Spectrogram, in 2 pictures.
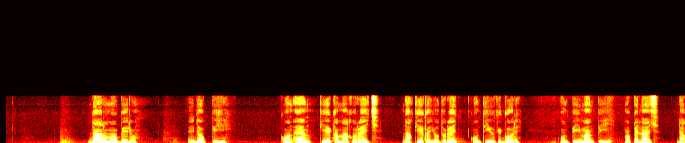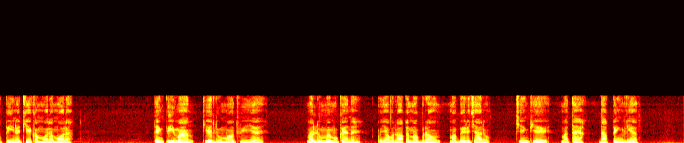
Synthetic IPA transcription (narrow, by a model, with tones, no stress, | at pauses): da˦no˦ma˦o˦be˨do˨ | i˨dɔ˦k̚piː˨ | kʊ˨nɛ˦ntje˦ka˨ma˨kɔ˨ɾɛ˦t͡ʃ | da˨k̚tje˦ka˨jʊ˨to˨ɾɛ˦t͡ʃkʊ˨nti˦ju˦kɪ˦ɡɔ˦le˨ | kʊ˨npiː˨ma˦npiː˨ | mɐ˦pɛ˦la˦t͡ʃ | dɔ˨k̚piː˦˨nɛ˦tje˦ka˨mɔ˨la˨mɔ˦la˦ | te˨ŋpiː˦˨ma˦˨ntje˦lu˨mːa˦o˦twiː˨jɛ˦˨ | ma˦lu˨mːɛ˦mʊ˦kɛ˦nɛ˨ | o˨ja˨bɔ˨lɔ˨kːɛ˦ma˦bɾa˦˨n | ma˦be˦do˦t͡ʃa˦lo˨ | t͡ʃe˨ŋtje˦ | ma˦tɛ˨k̚ | dɔ˨k̚pi˦ŋljɛ˦˨t̚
